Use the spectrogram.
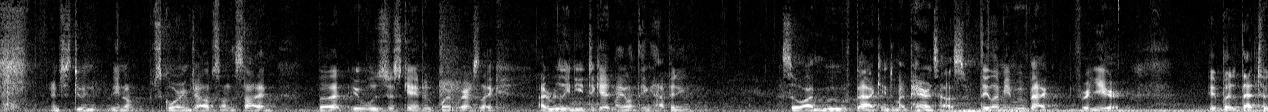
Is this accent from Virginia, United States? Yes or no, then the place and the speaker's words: yes; Norfolk, Virginia, United States; also born or lived in Seattle, Washington / upstate New York; I was born in Seattle, and then I grew up also in upstate New York, and then Norfolk, Virginia, which is my hometown.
